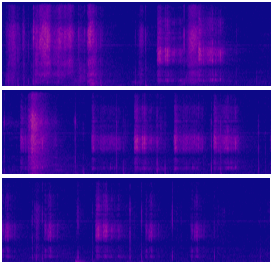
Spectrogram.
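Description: Crunching game sound effects of dirt blocks being dug in a video game.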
